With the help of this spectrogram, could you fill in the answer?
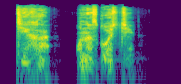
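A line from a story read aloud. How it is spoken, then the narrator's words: Hissing whisper. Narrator (Russian): раздался чей-то свистящий шепот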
